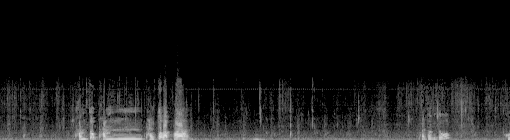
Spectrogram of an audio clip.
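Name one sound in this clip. A young woman eats and chews noisily close to a microphone.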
